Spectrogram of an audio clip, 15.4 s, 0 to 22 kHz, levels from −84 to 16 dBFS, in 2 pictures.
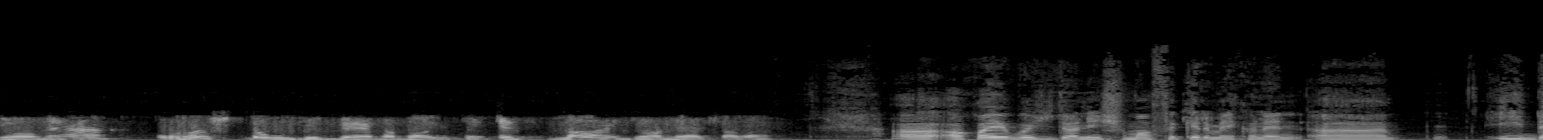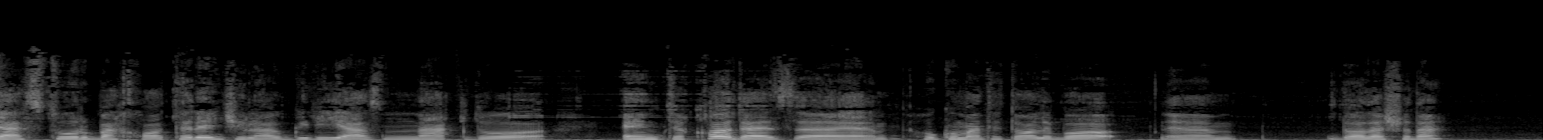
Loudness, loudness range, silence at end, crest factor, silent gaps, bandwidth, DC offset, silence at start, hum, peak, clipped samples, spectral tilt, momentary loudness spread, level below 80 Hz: -26 LUFS; 4 LU; 0 s; 18 dB; none; 13.5 kHz; under 0.1%; 0 s; none; -8 dBFS; under 0.1%; -6 dB/octave; 10 LU; -54 dBFS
